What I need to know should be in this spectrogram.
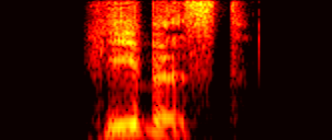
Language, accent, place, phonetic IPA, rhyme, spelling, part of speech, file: German, Germany, Berlin, [ˈheːbəst], -eːbəst, hebest, verb, De-hebest.ogg
- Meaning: second-person singular subjunctive I of heben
